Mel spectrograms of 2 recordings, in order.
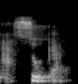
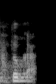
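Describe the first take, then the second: First: "azúcar" with an s sound for the z; Latin American S. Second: "azúcar" with a th sound for the z; Castilian Z. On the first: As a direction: say "azúcar" as "asúcar". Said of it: "no dicen azúcar". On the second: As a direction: say "azúcar" as in Spain, "athúcar". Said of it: "En el español de la península ibérica hay dos sonidos de S". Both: Shown as a demonstration.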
